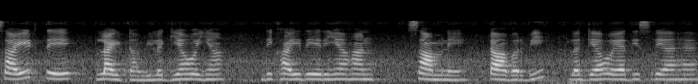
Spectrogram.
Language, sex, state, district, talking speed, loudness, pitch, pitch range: Punjabi, female, Punjab, Pathankot, 155 wpm, -19 LUFS, 235 Hz, 225-245 Hz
